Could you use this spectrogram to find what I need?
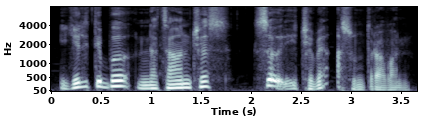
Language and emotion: Kashmiri, sad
